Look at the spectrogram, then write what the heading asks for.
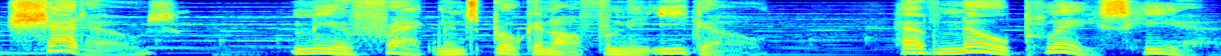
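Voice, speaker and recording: An actor playing an eerie, amused old master of a mysterious room in a video game, speaking in a theatrical, deliberate way. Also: male voice, medium pitch, big pitch swings, a little mellow, faint music behind.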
